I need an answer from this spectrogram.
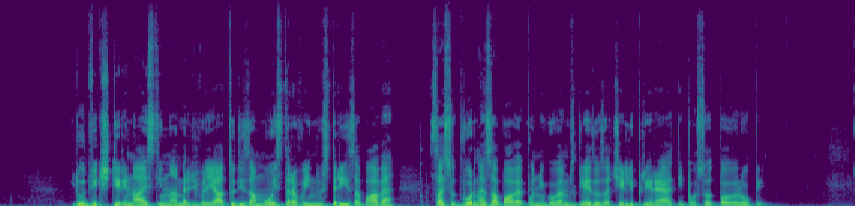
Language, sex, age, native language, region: Slovenian, male, 18-29, Slovenian, Drava region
